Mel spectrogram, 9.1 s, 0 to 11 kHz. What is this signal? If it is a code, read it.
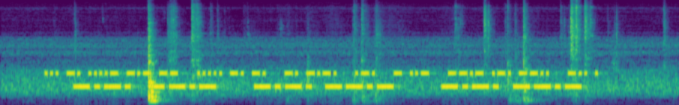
Morse code, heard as two keyed tones, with radio static, room echo and kitchen noise. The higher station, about 33 wpm, 1020 Hz: SN4KM 5NN NC R TU QRZ DE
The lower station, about 18 wpm, 590 Hz: CQ CQ CQ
